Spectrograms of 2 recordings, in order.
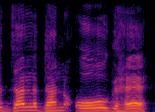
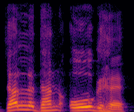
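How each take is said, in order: First: जल धन ओग है drawn out word by word at an even level; teacher reading the option जल धन ओग है slowly for the class; slow dictation. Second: Teacher repeating जल धन ओग है firmly, stressing ओग; slow emphatic repeat. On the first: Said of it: "आपके सामने है sir". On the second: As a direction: drive जल धन ओग है home, leaning on ओग. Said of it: "क्या है sir?". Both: Shown as a demonstration.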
